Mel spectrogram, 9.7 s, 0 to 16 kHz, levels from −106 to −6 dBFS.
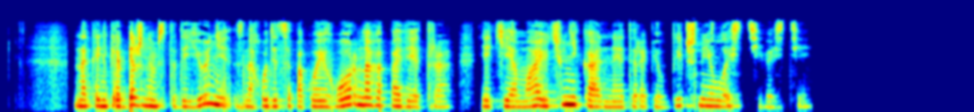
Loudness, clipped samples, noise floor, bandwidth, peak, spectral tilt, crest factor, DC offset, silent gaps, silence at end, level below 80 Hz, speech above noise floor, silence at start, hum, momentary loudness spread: -23 LUFS; under 0.1%; -54 dBFS; 8 kHz; -4 dBFS; -5 dB/octave; 20 dB; under 0.1%; 4.75-4.79 s; 1.65 s; -58 dBFS; 31 dB; 0.75 s; none; 16 LU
